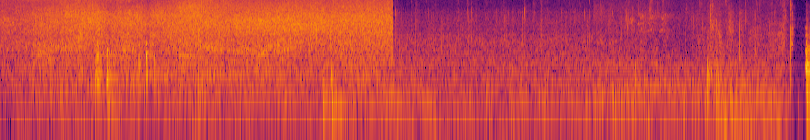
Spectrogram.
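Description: Diced bacon (lardons) sizzling and frying in its own fat on the hot steel plate of a wood-fired brasero-plancha. The sizzle is loud at first, then drops suddenly to a softer sizzle about four seconds in.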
